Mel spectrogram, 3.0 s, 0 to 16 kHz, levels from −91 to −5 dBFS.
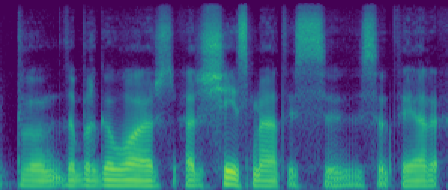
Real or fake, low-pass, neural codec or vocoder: fake; 14.4 kHz; autoencoder, 48 kHz, 32 numbers a frame, DAC-VAE, trained on Japanese speech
